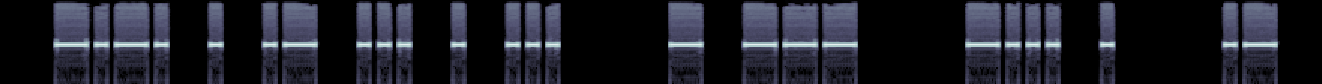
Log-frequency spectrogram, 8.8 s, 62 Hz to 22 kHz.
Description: Morse code, heard as a keyed tone, about 18 wpm, spaced as for 15 wpm, 1000 Hz. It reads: CEASES TO BE A
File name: qotdfiles / 15wpm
